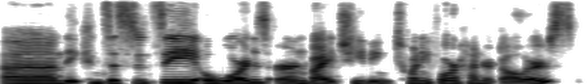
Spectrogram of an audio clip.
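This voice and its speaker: A woman's voice: mid-range voice, steady tone, normal speed. A woman casually walking a sales team through program rules, reading questions aloud and answering them with frequent ums. She says she is losing her voice. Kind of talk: casual training talk.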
